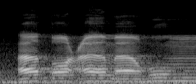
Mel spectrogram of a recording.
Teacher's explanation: Nah, ketika ada mim sukun bertemu dengan mim, maka idghamkan, idgham mimi ya, idgham mimi. Kemudian ditahan 2 harakat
